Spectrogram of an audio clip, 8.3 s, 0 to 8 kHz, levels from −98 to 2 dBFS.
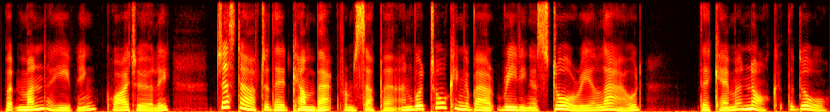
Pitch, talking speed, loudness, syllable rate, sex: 195 Hz, 200 wpm, -18 LUFS, 5.9 syllables/s, female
